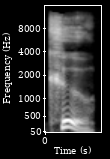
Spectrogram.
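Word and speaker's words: 九: Because the way you pronounce them, shi and ku, sound exactly like the words for death and suffering.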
